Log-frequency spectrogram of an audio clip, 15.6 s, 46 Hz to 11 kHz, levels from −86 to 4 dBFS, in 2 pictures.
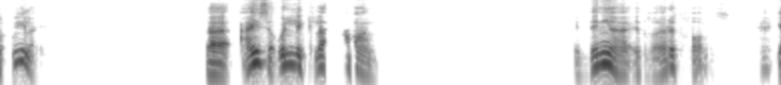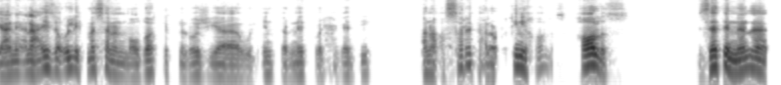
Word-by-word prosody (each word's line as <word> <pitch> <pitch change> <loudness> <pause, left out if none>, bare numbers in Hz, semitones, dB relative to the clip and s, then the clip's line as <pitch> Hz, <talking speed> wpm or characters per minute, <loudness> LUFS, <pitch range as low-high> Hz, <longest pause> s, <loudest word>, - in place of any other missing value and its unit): طويلة. 210 +2 -7 1.7
فعايز 195 0 +1
قول 170 +3 -3
لِك 160 -4 -4
لأ - - -2 0.3
طبعًا. - - -9 2.0
الدنيا 150 - -2
اتغيّرت - - -9
خالص، - - -19 0.4
يعني 105 +1 0
أنا 110 +1 +4
عايز 140 +4 -1
أقول 130 - -1
لِك 130 -2 -5
مثلًا 130 -5 -3
موضوع 90 +6 -4
التكنولوجيا 95 -5 -9
والإنترنت 85 +5 -12
والحاجات 95 0 -16
دي، 105 -1 -18 0.5
أنا - - -6
أثّرت 175 +4 -5
على - - -13
روتيني 155 -3 -1
خالص، 135 +3 -18
خالص، 165 +1 +6 0.7
بالذات 150 +1 +5
إن 115 - +7
أنا 130 +1 +4
130 Hz, 110 wpm, -28 LUFS, 100-155 Hz, 2.0 s, إن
